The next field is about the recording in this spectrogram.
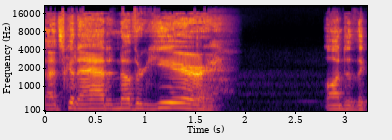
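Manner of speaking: big, loud, resounding booming voice. As the miners cringe in pain, a voice booms out at them. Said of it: "a loud voice booms out".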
